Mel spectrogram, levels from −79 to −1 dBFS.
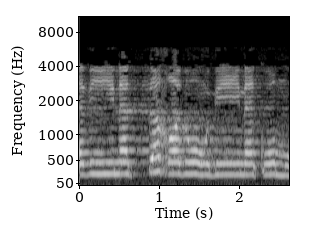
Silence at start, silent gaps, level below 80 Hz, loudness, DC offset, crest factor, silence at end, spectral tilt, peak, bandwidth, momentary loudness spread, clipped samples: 0 s; none; -64 dBFS; -20 LUFS; under 0.1%; 16 dB; 0 s; -6 dB/octave; -6 dBFS; 6.2 kHz; 4 LU; under 0.1%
